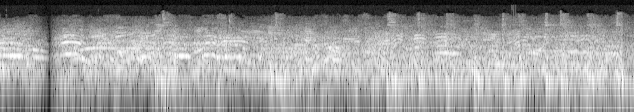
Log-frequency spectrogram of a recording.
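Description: Soccer stadium crowd ambience: a steady hubbub of many voices and calls from the stands. The sound drops out briefly about half a second in, then carries on at an even level.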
